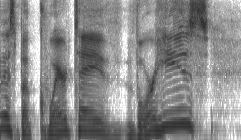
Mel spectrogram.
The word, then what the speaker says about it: Voorhees: The director's name, the film's writer and director, is a director named, and I might be mispronouncing this, but Cuarte Voorhees. Voorhees. Like Jason Voorhees.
